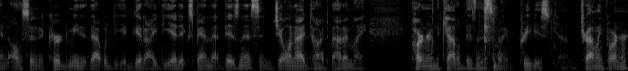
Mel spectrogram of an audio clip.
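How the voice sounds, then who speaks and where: A man talks at a very fast pace and a fairly low pitch. His delivery is monotone and flat, with vocal fry. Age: 60s. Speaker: rancher and businessman. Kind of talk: podcast interview.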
